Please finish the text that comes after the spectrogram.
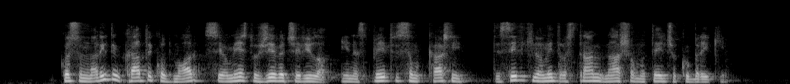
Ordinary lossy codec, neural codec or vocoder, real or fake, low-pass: none; codec, 16 kHz, 1.1 kbps, Voila-Tokenizer; fake; 7.2 kHz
